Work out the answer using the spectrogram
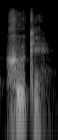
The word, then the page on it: xwwke: Apatani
